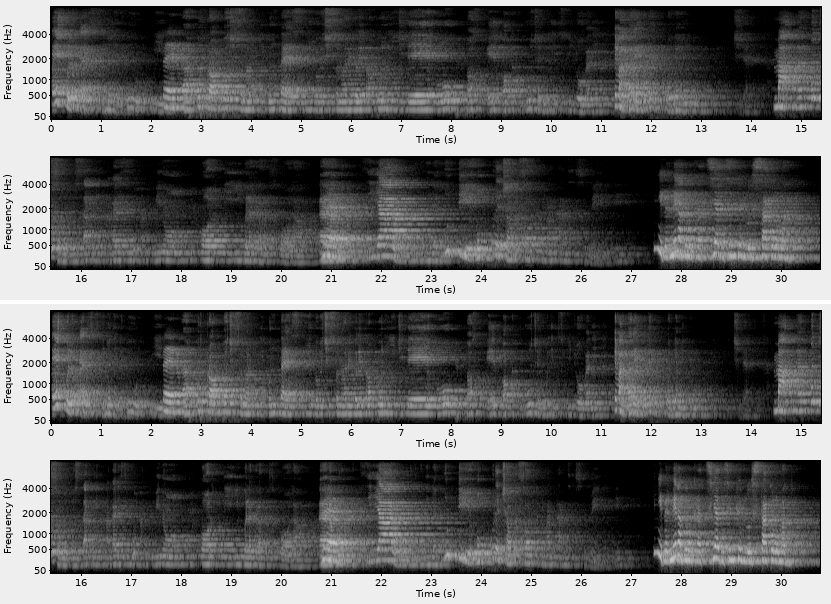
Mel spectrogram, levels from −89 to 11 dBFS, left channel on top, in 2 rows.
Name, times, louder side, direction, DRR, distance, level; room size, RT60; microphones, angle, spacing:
voice 1, 0.0-2.2 2.6-8.0 8.3-9.1 9.5-10.0 10.3-10.9 11.3-12.0 12.3-12.9 13.6-13.9 14.4-17.9 18.4-19.6 20.0-20.4 20.7-21.2 21.7-25.7 26.1-26.8, right 1 dB, 35° right, -2 dB, 1.7 m, -32 dB
voice 2, 2.2-2.6 20.8-21.2 27.4-30.2, right 3 dB, 65° right, 2 dB, 0.6 m, -23 dB
9.4 x 7.6 x 6.4 m, 2.5 s
head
